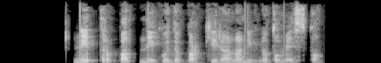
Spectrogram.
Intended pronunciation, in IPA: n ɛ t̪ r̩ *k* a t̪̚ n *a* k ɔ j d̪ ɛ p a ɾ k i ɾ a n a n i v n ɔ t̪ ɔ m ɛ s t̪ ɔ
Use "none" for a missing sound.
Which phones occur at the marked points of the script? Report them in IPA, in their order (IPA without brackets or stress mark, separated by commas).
p, ɛ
